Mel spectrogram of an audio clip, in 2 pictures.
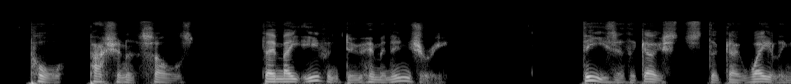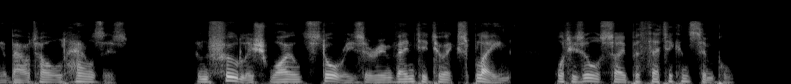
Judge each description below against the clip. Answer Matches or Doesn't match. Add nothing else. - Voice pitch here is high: Doesn't match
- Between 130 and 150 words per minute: Matches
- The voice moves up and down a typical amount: Matches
